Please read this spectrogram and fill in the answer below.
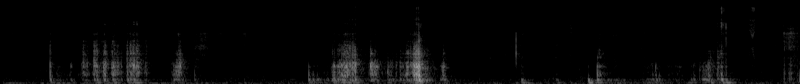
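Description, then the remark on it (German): Scissors snip through orange felt resting on a tabletop, a series of crisp cutting strokes with soft scraping between them and a louder burst of snipping midway. No one speaks. “Aber wenn ihr die Schere auf den Tisch legt, während ihr schneidet, dann hört sich das echt so an wie in diesen Filmen immer.”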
